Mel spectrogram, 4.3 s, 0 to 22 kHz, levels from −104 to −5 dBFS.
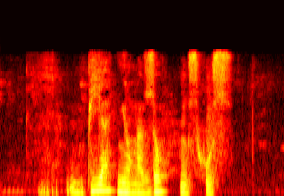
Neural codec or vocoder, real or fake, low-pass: none; real; 7.2 kHz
